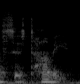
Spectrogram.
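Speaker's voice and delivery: ordinary talk, nothing marked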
